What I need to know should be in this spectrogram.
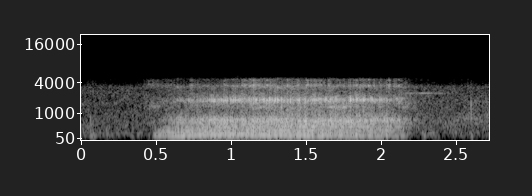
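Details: A single drawn-out rattling snore on the in-breath, framed by quiet breathing: ordinary snoring during sleep.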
